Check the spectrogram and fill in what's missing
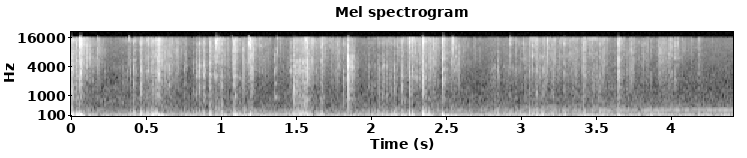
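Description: A metal blade shaves and cuts a solid, palm-sized, white oval bar of dry soap, and crumbly white flakes come off. Dry, crunchy scraping and crackling repeat throughout, heavy in the low end with brief bright ticks. Each cut stops short with almost no ring.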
